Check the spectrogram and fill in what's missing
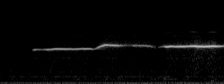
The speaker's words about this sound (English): Damn, you can whistle like a motherfucker, huh? I can't whistle.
